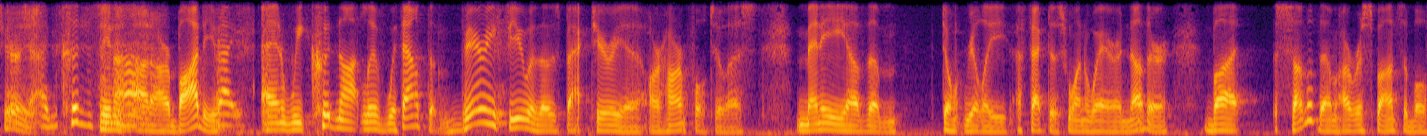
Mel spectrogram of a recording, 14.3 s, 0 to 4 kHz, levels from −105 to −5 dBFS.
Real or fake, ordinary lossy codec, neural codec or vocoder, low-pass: fake; Opus, 64 kbps; codec, 16 kHz, 0.9 kbps, LongCat-Audio-Codec; 3.6 kHz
